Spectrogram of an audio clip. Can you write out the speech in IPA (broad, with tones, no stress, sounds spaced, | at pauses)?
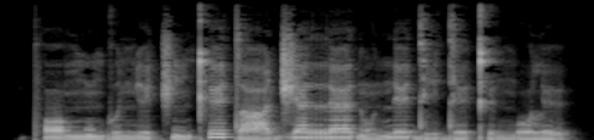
pʰ ɔ˨ ŋ ũ˨ ɡ ʊ˨ ɲ ɪ˨ t͡ʃ ĩ˨ kʰ e˦ t aː˨ d͡ʒ ɛ˦ r ɛ˦ ɗ ũ˨ n e˦ d i˨ d e˨ kʰ ɪ˨ ŋ o˨ l ɪ˨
